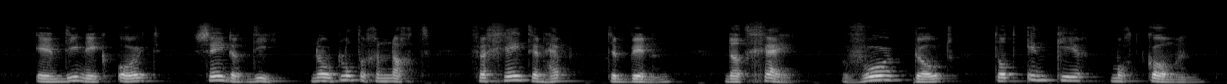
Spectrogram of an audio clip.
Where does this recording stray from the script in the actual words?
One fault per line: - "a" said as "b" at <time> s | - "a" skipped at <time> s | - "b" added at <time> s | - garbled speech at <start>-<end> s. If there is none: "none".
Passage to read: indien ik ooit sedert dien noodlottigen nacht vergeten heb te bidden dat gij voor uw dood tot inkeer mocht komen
- "uw" skipped at 9.0 s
